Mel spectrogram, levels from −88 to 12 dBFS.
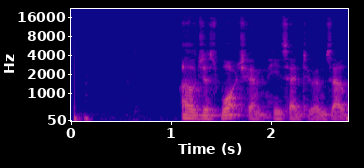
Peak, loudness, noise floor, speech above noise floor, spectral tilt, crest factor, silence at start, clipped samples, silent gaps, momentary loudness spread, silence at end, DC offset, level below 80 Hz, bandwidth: -20 dBFS; -40 LUFS; -79 dBFS; 40 dB; -6 dB/octave; 22 dB; 0 s; under 0.1%; none; 7 LU; 0 s; under 0.1%; -64 dBFS; 16.5 kHz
